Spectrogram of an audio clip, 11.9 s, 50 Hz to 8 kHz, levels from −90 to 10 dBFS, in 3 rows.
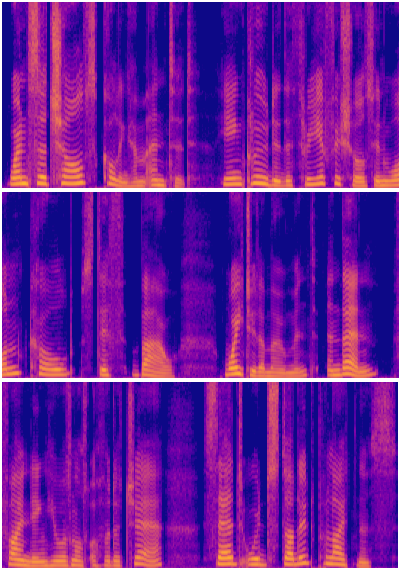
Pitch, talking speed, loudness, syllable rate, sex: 215 Hz, 155 wpm, -19 LUFS, 4.8 syllables/s, female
